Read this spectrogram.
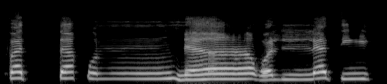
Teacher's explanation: double غنہ ہے، اکمل غنہ ہے، پورا حق ادا کرنا ہے، را پہ زبر ہے جس کی وجہ سے را موٹا پڑھا جائے گا ، پھر رلا، پھر اگلی لام کے اوپر تشدید ہے، رل · پھر نون پہ تشدید ہے، ڈبل غنہ ہے، اکمل غنہ ہے، پورا حق ادا کرنا ہے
